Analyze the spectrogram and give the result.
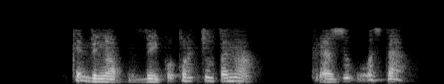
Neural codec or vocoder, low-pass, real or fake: codec, 44.1 kHz, 0.9 kbps, DAC; 5.4 kHz; fake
